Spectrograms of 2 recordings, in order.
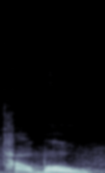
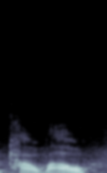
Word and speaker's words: Taobao: And the one I'm really impressed with, is kind of impressed with, is called, I think it's pronounced Taobo or Taobao.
